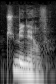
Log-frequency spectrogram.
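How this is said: It is said in a fairly neutral, basic tone. The annoyance is stated but not strongly felt. "c'est sur un ton assez neutre, basique"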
